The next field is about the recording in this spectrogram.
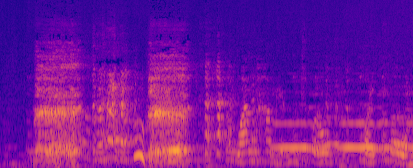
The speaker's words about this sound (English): Has everyone heard the world's loudest burp?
